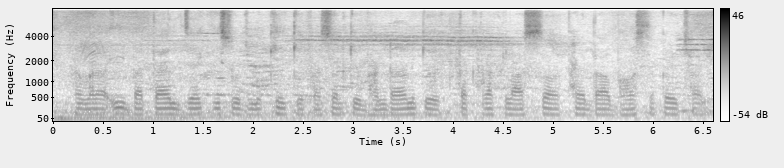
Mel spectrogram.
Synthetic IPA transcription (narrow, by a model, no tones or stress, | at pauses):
həmɾaʔibət̪aeld͡ʒɛkisud͡ʒmukʰikepʰəsəlkebʱəɳɖənkekt̪əkɾəkʰlasə̃pʰəɪd̪abʱɔsəkɛt͡ʃʰən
